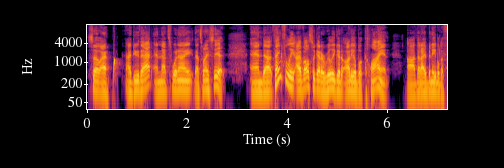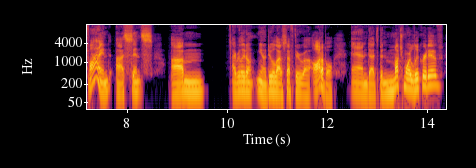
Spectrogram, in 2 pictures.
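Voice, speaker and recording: A man in casual interview talk, a working voice actor telling stories about his job. He speaks at a middle pitch, animated, and drops into quick put-on voices as he goes. The sound is dry and close to the mic. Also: no echo. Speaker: voice actor guest.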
